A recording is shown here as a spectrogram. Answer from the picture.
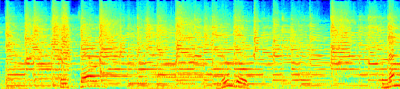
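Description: Telecaster-style electric guitar playing a steady country-rock accompaniment in an instrumental gap between sung lines of a song.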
